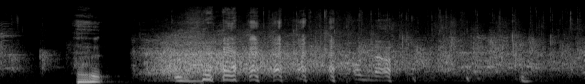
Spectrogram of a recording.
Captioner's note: gags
